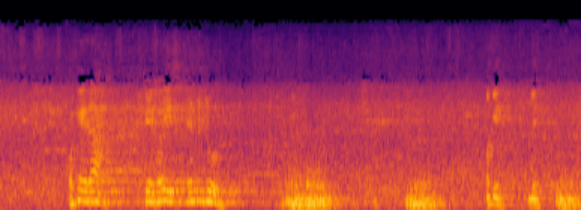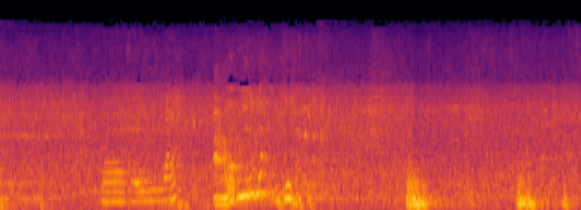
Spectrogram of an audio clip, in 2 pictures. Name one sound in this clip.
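A man speaks loudly into a microphone over loudspeakers.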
